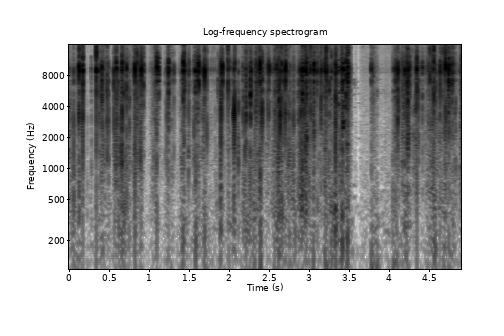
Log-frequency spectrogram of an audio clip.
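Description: Plastic packaging crinkling and rustling as it is handled, a dense run of irregular crackles with a brief pause about three and a half seconds in.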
